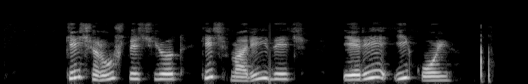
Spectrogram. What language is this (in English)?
Mari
